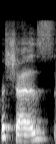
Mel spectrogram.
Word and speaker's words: Baschez: Yeah, so it's pronounced Baschez, Mhm. and basically, you've probably never heard about it because my husband and I joined our last names. So he was Bashaw and I was Sanchez.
